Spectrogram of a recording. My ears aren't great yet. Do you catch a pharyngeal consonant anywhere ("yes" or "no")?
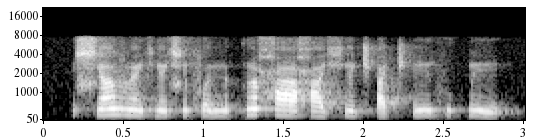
yes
